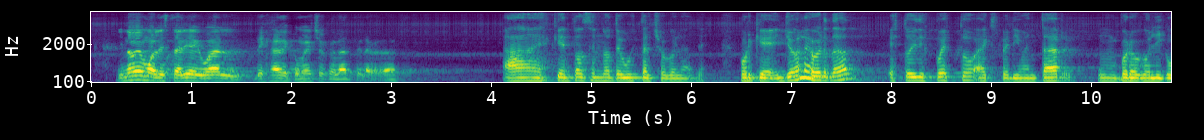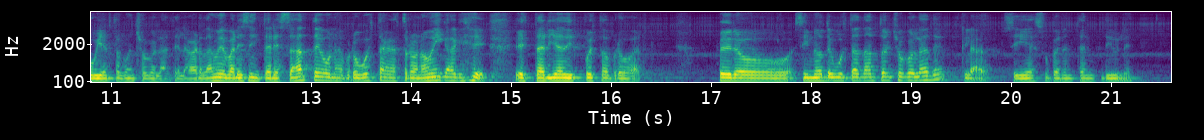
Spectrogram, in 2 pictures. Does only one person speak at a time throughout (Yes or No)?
Yes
